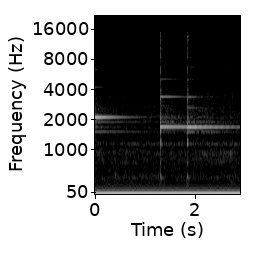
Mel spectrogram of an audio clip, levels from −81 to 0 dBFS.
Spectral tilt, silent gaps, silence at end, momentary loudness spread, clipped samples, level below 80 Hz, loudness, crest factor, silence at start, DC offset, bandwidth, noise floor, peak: -1.5 dB/octave; none; 0 s; 16 LU; under 0.1%; -60 dBFS; -37 LUFS; 18 dB; 0 s; 4%; 16.5 kHz; -59 dBFS; -18 dBFS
